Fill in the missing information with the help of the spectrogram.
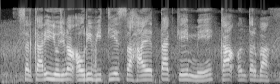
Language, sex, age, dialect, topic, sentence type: Bhojpuri, female, 18-24, Southern / Standard, agriculture, question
